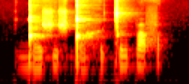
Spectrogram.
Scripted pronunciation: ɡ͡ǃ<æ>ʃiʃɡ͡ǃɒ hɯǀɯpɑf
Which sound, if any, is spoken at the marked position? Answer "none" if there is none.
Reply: ɛ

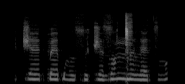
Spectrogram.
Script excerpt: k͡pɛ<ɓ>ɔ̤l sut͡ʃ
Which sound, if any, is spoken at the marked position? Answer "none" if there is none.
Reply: ɓ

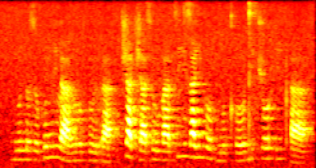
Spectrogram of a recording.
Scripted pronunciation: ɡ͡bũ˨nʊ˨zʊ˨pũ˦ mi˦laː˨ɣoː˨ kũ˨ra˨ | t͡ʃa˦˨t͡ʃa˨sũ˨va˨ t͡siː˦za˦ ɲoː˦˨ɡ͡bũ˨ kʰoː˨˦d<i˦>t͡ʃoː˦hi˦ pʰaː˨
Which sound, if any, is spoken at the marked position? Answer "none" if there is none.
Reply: i˦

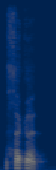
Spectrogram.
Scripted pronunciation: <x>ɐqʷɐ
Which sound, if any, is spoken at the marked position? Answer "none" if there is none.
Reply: x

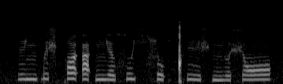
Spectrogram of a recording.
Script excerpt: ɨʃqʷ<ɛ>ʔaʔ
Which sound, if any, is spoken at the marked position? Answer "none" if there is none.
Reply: ɨ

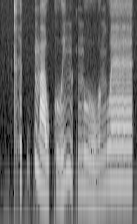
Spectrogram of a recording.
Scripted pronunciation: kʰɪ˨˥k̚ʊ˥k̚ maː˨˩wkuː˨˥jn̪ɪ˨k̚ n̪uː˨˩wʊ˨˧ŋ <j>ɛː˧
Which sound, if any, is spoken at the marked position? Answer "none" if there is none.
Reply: w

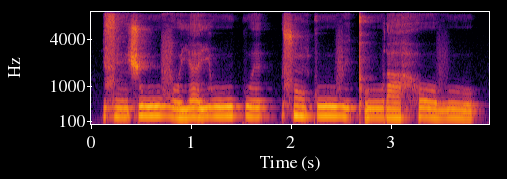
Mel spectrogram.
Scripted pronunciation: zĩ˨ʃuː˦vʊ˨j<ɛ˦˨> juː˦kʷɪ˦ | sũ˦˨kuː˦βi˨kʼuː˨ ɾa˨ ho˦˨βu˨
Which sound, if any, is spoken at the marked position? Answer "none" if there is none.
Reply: ɛ˦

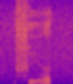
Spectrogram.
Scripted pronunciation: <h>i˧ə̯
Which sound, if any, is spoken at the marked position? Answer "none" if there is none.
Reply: f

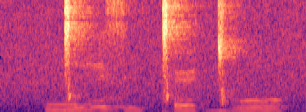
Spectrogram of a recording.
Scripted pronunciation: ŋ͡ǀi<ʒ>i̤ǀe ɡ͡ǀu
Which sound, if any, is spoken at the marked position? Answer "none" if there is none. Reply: z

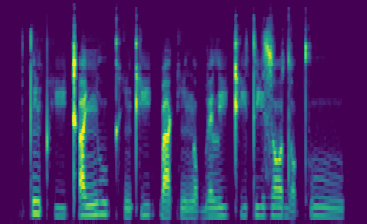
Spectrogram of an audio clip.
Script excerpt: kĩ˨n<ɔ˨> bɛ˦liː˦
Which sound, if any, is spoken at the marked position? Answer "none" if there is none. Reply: ɔ˨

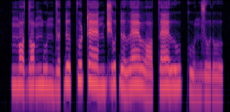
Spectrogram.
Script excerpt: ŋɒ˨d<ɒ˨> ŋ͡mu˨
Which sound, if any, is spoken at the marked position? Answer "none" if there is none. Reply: ɒ˨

